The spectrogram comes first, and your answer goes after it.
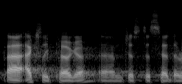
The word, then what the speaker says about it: Perger: at roll call and they called out purger and I got really really intensely sad because I'd never heard my name mispronounced before as I was only four and I cried and that was day one but it's perer so uh on the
